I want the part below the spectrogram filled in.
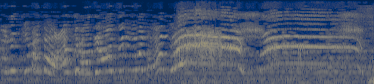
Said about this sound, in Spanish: ¿Qué no entiendes que ya no grites?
